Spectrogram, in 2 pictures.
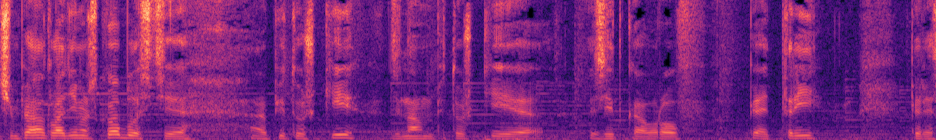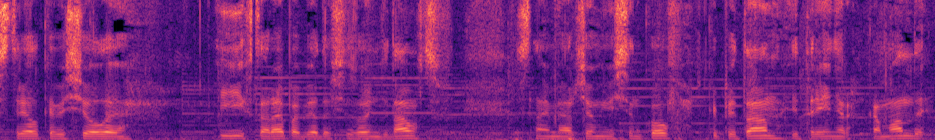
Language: Russian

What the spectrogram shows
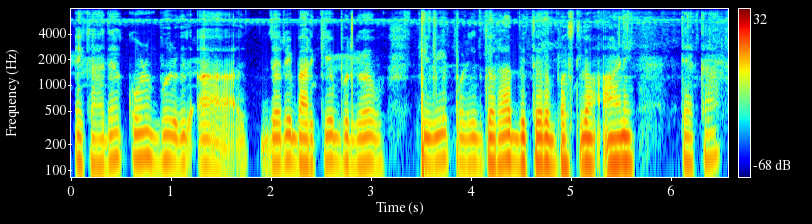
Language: Konkani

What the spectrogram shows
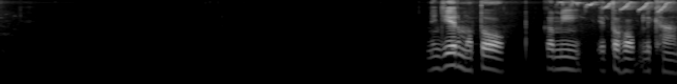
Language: Santali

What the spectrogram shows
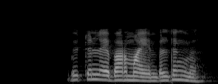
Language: Bashkir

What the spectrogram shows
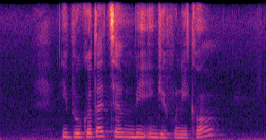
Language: Javanese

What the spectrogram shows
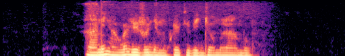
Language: Ganda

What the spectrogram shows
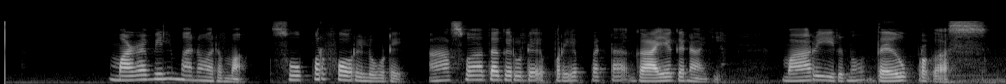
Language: Malayalam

